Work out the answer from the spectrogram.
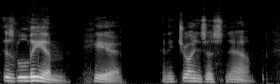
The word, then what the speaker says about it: Hehir: I must admit, his surname gives me problems because I want to go Hehir, because it's spelled Hehir, but I am reliably informed that his name it's pronounced.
